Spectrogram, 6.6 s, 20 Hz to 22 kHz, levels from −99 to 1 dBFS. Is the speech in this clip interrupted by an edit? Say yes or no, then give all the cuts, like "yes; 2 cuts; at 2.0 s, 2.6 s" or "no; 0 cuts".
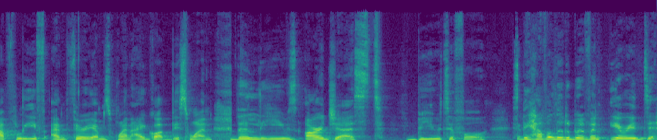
yes; 2 cuts; at 2.2 s, 5.1 s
